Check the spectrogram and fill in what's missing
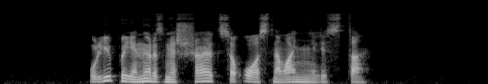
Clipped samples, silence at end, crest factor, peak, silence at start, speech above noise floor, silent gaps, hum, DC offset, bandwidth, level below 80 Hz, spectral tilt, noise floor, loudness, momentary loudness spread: under 0.1%; 1.2 s; 20 dB; -2 dBFS; 0.9 s; 51 dB; none; none; under 0.1%; 11.5 kHz; -54 dBFS; -5.5 dB/octave; -72 dBFS; -21 LUFS; 7 LU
